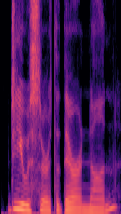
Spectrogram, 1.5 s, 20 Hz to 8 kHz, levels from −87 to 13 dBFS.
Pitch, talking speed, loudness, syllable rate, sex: 195 Hz, 275 wpm, -15 LUFS, 7.8 syllables/s, female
